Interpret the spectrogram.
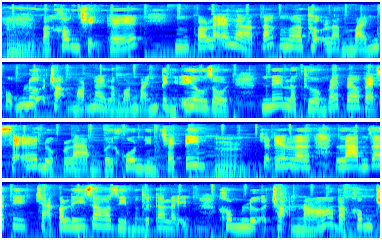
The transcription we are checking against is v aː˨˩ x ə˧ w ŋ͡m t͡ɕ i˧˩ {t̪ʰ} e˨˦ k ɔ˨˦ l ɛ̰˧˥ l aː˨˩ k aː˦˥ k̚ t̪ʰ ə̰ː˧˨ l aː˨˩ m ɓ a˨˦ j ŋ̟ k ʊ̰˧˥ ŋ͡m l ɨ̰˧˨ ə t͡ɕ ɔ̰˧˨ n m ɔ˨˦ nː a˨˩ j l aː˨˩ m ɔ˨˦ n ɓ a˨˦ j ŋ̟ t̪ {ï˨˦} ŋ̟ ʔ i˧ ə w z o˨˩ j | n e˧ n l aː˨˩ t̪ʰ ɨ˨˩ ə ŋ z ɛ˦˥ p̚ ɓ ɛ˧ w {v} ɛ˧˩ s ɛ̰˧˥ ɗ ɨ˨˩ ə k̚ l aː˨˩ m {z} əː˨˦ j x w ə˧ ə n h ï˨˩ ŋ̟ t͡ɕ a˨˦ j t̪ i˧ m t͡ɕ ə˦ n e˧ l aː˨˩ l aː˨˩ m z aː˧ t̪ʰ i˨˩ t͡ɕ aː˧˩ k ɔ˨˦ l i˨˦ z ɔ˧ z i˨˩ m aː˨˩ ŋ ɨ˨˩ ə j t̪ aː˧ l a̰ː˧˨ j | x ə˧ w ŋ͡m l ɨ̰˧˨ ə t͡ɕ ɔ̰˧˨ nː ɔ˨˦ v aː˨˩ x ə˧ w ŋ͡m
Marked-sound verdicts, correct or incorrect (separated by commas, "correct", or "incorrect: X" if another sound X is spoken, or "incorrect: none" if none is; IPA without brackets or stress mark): correct, incorrect: ï˨˩, correct, incorrect: v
